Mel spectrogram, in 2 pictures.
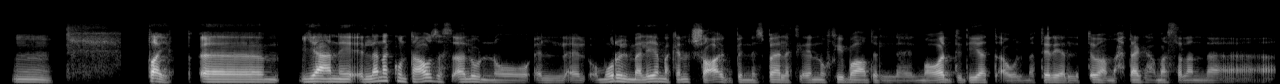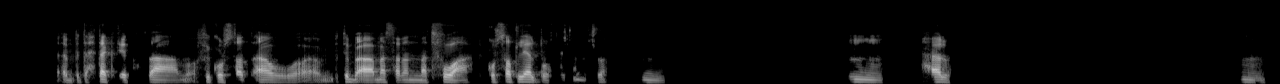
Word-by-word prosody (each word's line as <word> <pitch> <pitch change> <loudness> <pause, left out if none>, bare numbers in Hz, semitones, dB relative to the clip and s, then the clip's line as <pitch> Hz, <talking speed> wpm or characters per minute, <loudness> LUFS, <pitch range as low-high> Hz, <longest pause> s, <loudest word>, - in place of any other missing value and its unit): إمم. 115 -4 -7 1.0
طيب. - - +8 0.3
آمم، 115 -1 +4 0.2
يعني 130 -1 +5
اللي 125 +4 +3
أنا 170 +3 +4
كنت 150 -7 -5
عاوز 140 +5 +5
أسأله 125 +1 -1
إنه 95 -3 -8
ال 95 -1 -11
الأمور 110 +8 -2
الماليّة 125 +1 +1
ما 135 - -5
كانتش 115 +2 -4
عائق 115 -3 +4
بالنسبة 105 +2 -3
لك، 100 -1 -9
لإنه 105 0 -6
في 115 - -7
بعض 105 -1 +1
ال 90 0 -11
المواد 90 +4 -1
دِيَّة 105 +1 -3
أو 90 0 -6
الmaterial 90 0 -9
اللي 95 -3 -4
بتبقى 110 -4 -1
محتاجها 100 +2 -4
مثلًا 100 0 -8 1.1
آآ، - - -9
بتحتاج - - +2
تدفَع 100 -1 -1
في - - -8
كورسات - - -2
أو 100 -2 0 0.2
بتبقى 100 0 +3
مثلًا 105 -1 -2
مدفوعة 105 -1 +2
الكورسات - - -1
اللي 120 -1 +5
هي - - +6
الprofessional - - -12
شو - - -9 0.4
إمم. 100 -3 -12 1.9
إمم. 110 -4 -6 0.4
حلو. 115 -2 +3 2.9
امم. 105 -3 -13
105 Hz, 110 wpm, -26 LUFS, 100-120 Hz, 2.9 s, طيب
